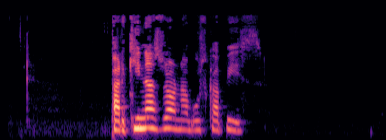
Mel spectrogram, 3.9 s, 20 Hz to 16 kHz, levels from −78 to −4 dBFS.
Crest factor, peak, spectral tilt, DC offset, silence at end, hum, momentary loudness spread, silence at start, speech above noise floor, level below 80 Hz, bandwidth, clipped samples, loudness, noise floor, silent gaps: 24 dB; 0 dBFS; -3.5 dB/octave; under 0.1%; 1.35 s; none; 15 LU; 1.1 s; 56 dB; -70 dBFS; 11.5 kHz; under 0.1%; -20 LUFS; -77 dBFS; none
